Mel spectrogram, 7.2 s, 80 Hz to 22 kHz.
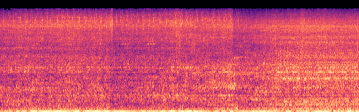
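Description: A 1987 Lesharo motorhome engine idles steadily, a close, constant low hum and rumble with a smooth drone that holds evenly and alone from start to finish, with no voices or other sounds breaking in over it.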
